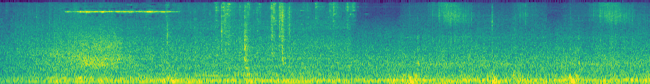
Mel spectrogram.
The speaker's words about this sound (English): Frankie drives Jimmy back to his place, but has some strong words for him.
